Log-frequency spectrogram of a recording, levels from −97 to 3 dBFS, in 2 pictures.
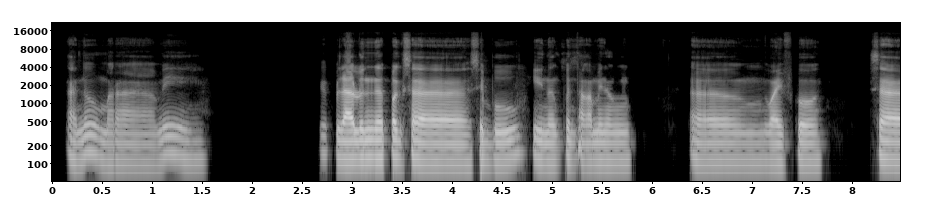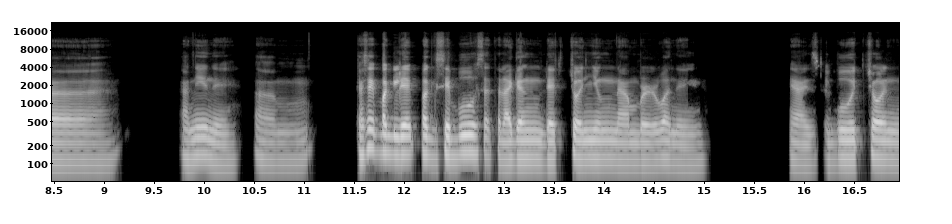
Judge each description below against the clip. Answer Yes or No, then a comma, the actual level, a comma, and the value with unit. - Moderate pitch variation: No, narrow, 2.1 semitones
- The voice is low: Yes, low, 115 Hz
